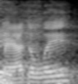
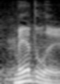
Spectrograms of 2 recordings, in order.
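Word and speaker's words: Mandalay: Mandolay. – Mandolay.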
